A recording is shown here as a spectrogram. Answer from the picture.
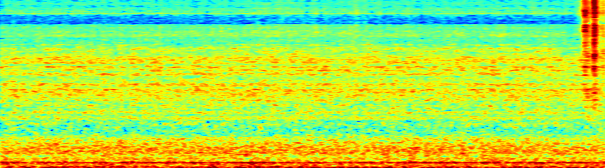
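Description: Steady low hum of a car idling, heard from inside the cabin, with one constant low tone running through it.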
